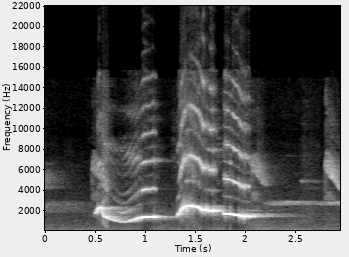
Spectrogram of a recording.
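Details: Clear whistled phrase from a caged, singing-trained male silver-eared laughingthrush: a note sweeping down and up, then a longer rising-falling whistle gliding down to a held tone.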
